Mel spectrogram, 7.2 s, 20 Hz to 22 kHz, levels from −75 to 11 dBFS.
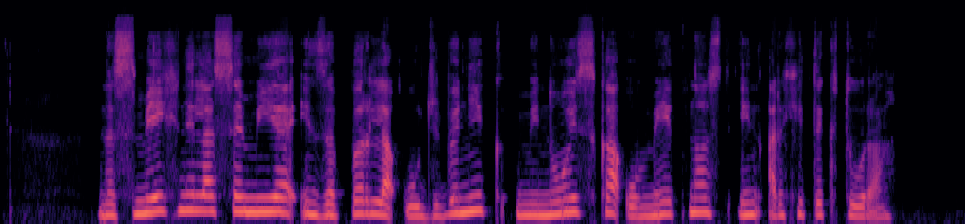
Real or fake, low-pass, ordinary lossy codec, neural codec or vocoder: fake; 19.8 kHz; Opus, 24 kbps; vocoder, 44.1 kHz, 128 mel bands every 256 samples, BigVGAN v2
